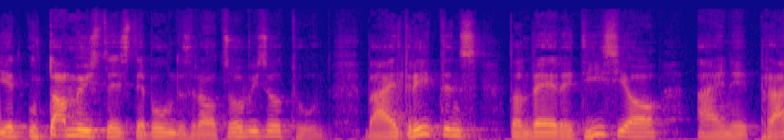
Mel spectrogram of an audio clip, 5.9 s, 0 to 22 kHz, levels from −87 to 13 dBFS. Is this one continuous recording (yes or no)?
yes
